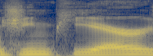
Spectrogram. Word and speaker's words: Jean-Pierre: pathetic that biden said this that uh karine jean pierre jean-pierre pronounced reaffirmed it uh but it is kind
